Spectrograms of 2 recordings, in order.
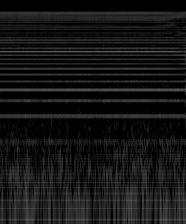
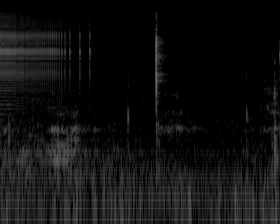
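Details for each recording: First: VW Beetle misfiring in second gear at low rpm; spark plugs on a bench tester at maximum rate: quiet, steady high-pitched buzz of plugs firing rapidly and evenly, a normal spark, both plugs passing the test. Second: VW Fusca (Beetle) misfiring in second gear at low rpm: sharp irregular snapping clicks. The plug leaks current and sparks at its base insulator, worsening and arcing elsewhere. Spark plug insulator leakage arcing.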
